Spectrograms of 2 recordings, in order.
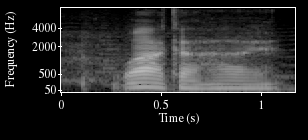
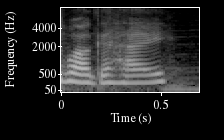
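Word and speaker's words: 吾輩: Wakahai. Am I pronouncing that right? Wakahai? I think it's Wagahai.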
